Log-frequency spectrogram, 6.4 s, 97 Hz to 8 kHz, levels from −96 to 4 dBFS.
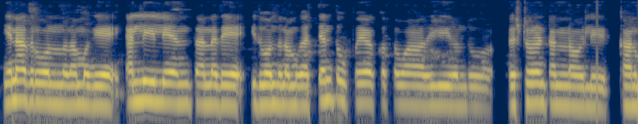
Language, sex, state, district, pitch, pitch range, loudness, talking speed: Kannada, female, Karnataka, Bijapur, 195 Hz, 190-210 Hz, -17 LUFS, 180 wpm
